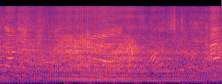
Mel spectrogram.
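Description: Single-engine aerobatic propeller plane droning overhead during aerobatics, its engine note shifting slightly in pitch, with people talking close by.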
